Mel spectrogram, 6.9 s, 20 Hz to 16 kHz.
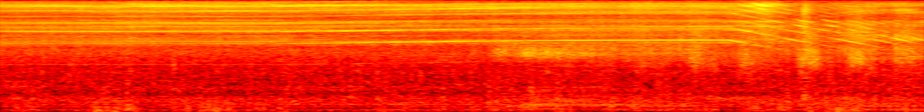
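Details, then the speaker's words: Dell Latitude E5420 laptop at power-on: steady high-pitched fan whine with rough airy rush, sliding down as it spins down; fan sounded broken, paper stuck in the fan blades found on opening. "देख रहे हैं यह काफी fan की आवाज आ रही है। तो इसको ओपन करते हैं और फैन इसका जो है ना चेंज करेंगे।"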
